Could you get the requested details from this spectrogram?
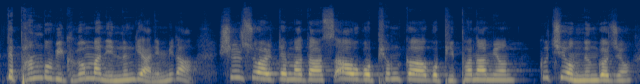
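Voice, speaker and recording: A middle-aged pastor with a Gyeongsang accent from Busan, preaching a sermon in a folksy, joking storytelling way. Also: male voice, high-pitched, a little fast, darkish tone.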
